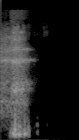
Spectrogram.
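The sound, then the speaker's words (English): A single deep breath exhaled out through the mouth during a breathing exercise, a soft breathy rush that lasts under half a second and then fades to silence. “Big inhale to the top of the breath. Yeah. Force a bit more air in at the top. And exhale out the mouth.”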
